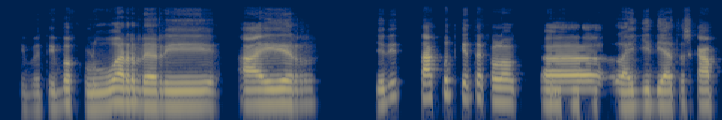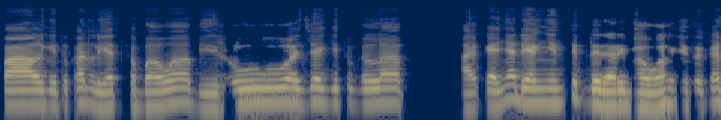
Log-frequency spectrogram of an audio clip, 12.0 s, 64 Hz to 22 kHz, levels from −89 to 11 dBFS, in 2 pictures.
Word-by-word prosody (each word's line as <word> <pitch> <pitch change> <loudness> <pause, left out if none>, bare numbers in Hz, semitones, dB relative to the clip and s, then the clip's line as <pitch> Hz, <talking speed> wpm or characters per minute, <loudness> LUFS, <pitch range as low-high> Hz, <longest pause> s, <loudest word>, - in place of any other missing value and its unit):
tiba-tiba 120 +3 -6
keluar 135 +5 +2
dari 135 0 +1 0.2
air. 140 0 +4 0.7
Jadi 145 - -5 0.2
takut 195 +4 +4
kita 190 0 -3
kalau, 155 -1 +2 0.3
eee, 145 0 +5 0.2
lagi 135 +1 -2
di - - -2
atas 140 +1 -13
kapal 140 0 +3
gitu, 135 +1 -7
kan, 155 - 0
lihat 125 0 -2
ke - - -4
bawah 135 +4 0
biru 150 +6 -2
aja 150 +1 -2
gitu 150 0 -8
gelap. 150 +1 -1 0.5
Ah, 120 - -2
kayaknya 135 +6 +1
ada 150 - +6
ngintip, 150 +5 -4
deh, 145 -1 +5
dari 135 +1 +5
bawah, 125 +1 +2
gitu, 140 0 -6
kan? 155 - -1
140 Hz, 155 wpm, -24 LUFS, 135-150 Hz, 0.7 s, ada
